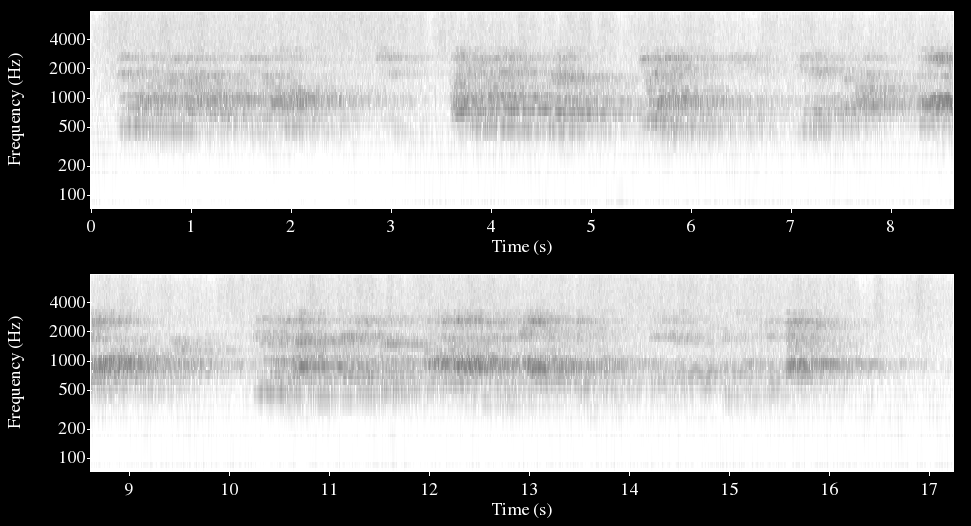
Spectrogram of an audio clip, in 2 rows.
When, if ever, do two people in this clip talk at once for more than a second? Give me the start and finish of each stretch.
11.9-13.3

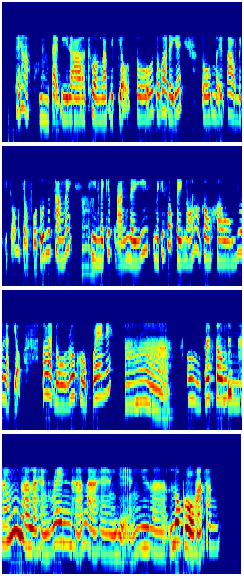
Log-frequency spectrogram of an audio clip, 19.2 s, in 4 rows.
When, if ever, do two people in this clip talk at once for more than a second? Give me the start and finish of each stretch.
none

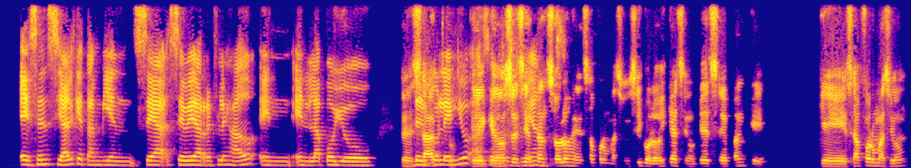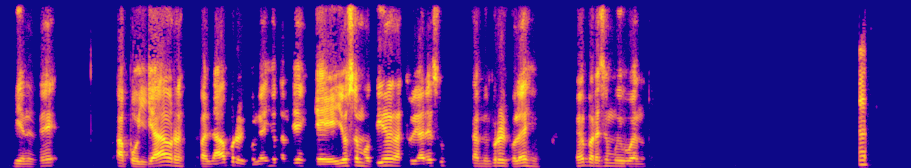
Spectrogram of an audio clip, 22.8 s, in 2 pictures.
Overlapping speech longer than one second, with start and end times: 5.1-7.0

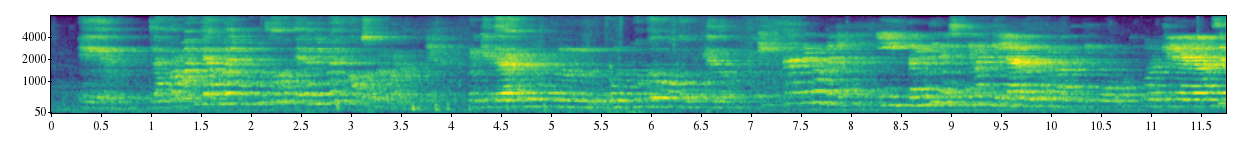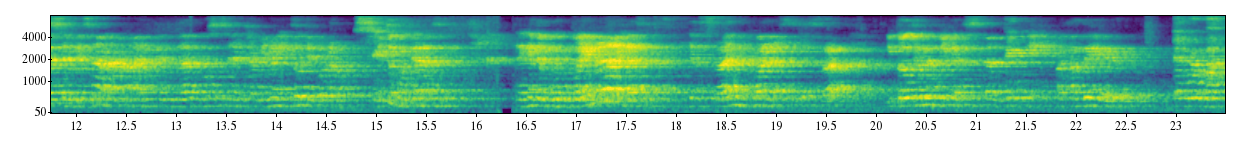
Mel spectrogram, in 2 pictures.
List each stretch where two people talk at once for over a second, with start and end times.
none

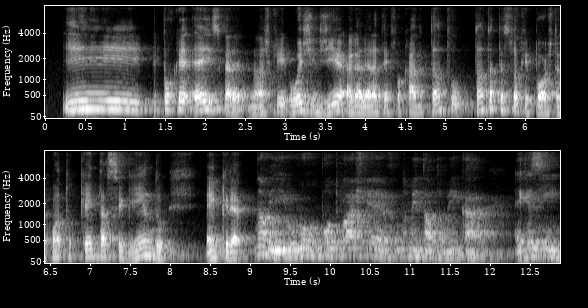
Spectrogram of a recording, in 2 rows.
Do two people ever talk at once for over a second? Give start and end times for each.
none

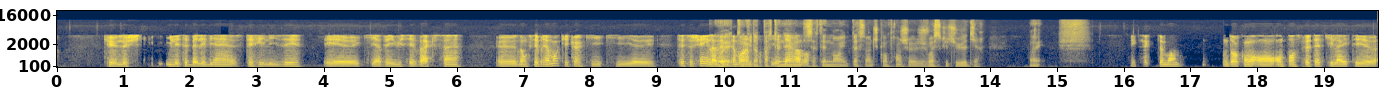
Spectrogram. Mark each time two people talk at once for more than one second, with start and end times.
9.9-11.3

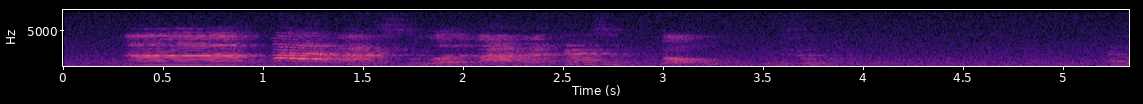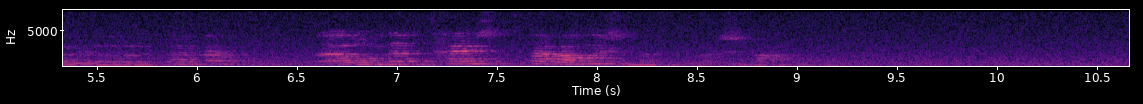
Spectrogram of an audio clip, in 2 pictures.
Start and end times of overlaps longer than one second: none

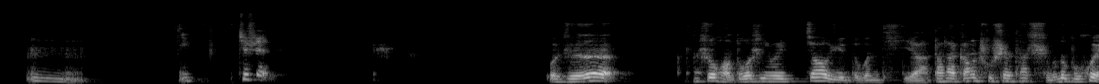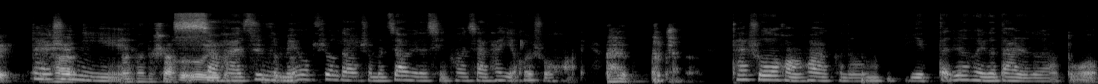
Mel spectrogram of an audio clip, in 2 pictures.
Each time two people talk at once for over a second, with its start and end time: 12.7-14.0

